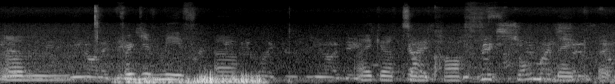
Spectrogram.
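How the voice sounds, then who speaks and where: A woman's voice: medium pitch, big pitch swings, drawn-out words. A woman with a cough and a cold, chatting casually and hesitantly while she colors, with many ums and restarts. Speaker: vlogger. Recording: loud background noise.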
